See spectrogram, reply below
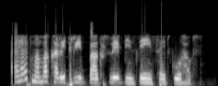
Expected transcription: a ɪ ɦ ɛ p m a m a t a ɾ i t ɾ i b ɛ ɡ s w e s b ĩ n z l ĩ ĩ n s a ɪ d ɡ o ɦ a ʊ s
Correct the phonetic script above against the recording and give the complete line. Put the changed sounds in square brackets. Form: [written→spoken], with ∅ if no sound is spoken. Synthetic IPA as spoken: a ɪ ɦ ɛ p m a m a [t→k] a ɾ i t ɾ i b [ɛ→a] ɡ s w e [s→∅] b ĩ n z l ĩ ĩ n s a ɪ d ɡ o ɦ a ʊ s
